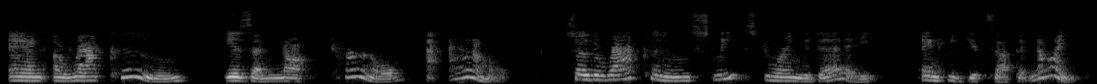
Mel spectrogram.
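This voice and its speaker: A woman's voice: on the low side, warm tone, reverberant. A woman storyteller talking to young children, patiently explaining in simple words and asking them questions. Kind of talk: children's read-aloud lesson, addressing young listeners.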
